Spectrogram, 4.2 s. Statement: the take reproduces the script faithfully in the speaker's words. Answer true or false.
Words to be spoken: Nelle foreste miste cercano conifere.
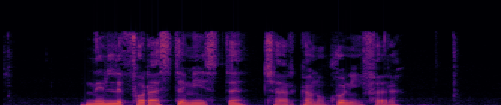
true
